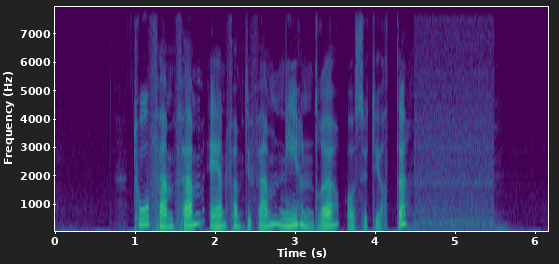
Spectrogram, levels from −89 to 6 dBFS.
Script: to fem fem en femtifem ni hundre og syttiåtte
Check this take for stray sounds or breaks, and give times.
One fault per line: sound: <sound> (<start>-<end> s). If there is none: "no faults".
no faults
